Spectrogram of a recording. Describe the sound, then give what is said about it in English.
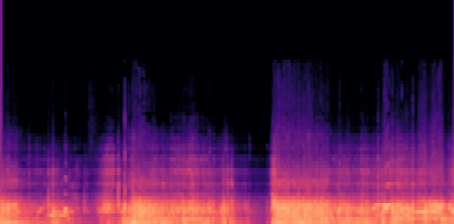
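Gunfire erupts in heavy, loud bursts of harsh noise, running in two long stretches separated by a brief drop, with the second stretch starting abruptly and staying loud. “Who's shooting?”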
